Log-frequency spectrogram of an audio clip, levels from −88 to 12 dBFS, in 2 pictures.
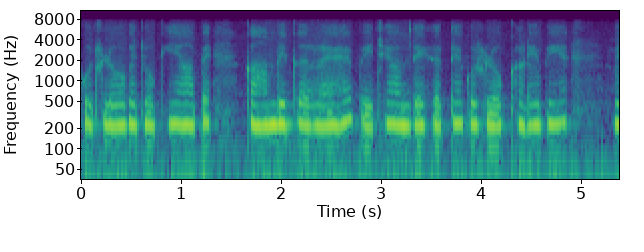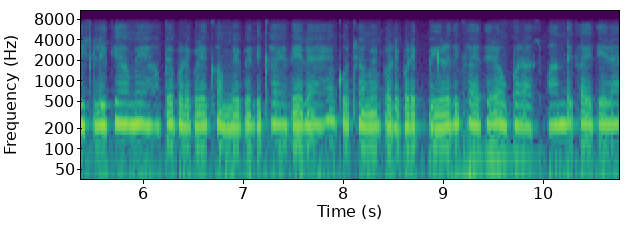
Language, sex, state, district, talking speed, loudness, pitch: Hindi, female, Bihar, Bhagalpur, 265 wpm, -15 LUFS, 220 Hz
